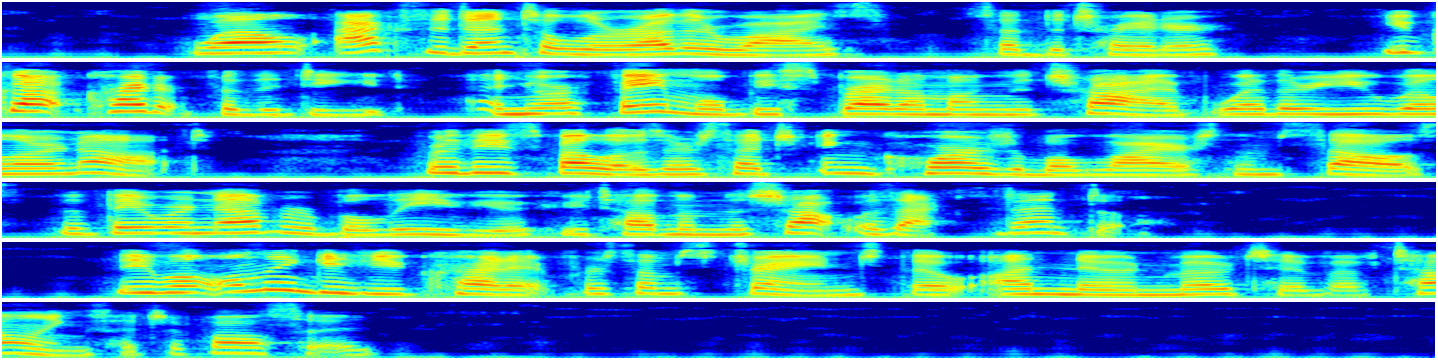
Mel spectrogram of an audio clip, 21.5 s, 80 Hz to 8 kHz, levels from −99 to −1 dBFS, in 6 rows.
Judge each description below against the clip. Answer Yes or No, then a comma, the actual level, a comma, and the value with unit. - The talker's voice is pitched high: Yes, high, 240 Hz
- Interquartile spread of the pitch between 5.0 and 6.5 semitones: No, average, 4.2 semitones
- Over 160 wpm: Yes, average, 185 wpm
